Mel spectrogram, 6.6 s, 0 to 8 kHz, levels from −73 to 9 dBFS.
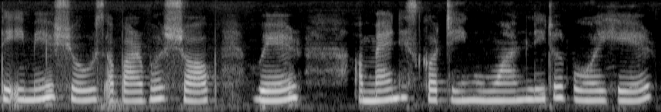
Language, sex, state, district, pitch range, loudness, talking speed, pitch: English, female, Sikkim, Gangtok, 215-255 Hz, -15 LUFS, 125 wpm, 230 Hz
